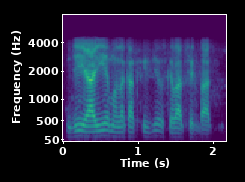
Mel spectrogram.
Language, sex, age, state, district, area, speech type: Urdu, male, 18-30, Bihar, Araria, rural, conversation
